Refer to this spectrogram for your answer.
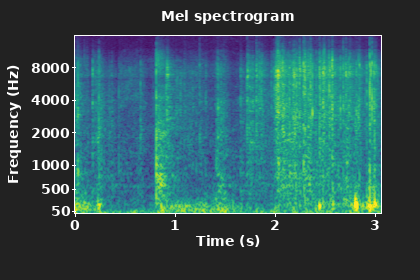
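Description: Close-up rustling and crinkling as a box holding a bag of dry pet food is handled and opened into the microphone, with a few sharper bursts of noise amid continuous scratchy handling sounds.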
